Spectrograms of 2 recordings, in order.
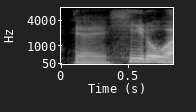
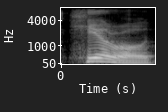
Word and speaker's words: hero: 바로 발음 때문인데요. 히로가 아니라 hero 또는 hero가 되겠고요.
